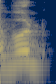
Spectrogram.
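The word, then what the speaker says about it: would: वुड, शुड, कुड, ये तीनों में एल है लेकिन एल साइलेंट है।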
